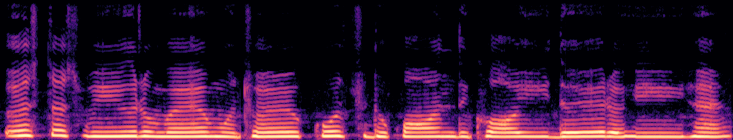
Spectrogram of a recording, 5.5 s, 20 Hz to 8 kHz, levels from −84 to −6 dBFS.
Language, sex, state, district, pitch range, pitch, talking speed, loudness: Hindi, female, Madhya Pradesh, Katni, 240-260 Hz, 245 Hz, 110 wpm, -12 LUFS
